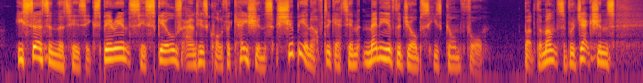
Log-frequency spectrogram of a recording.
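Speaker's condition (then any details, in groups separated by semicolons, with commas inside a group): No condition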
